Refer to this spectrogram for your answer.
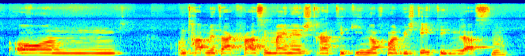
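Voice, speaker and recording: A man speaks with an Austrian accent in a monotone, flat way, at a fairly slow pace and very even loudness. Noticeable background noise runs behind him. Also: medium pitch for a man. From Austria, Kufstein area near German border. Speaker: e-learning company founder. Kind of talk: interview.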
